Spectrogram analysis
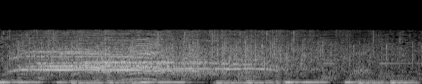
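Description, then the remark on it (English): A crowd applauds steadily to show how many Democrats are present, a dense wash of clapping with scattered cheers and whoops, while a low humming voice or drone rumbles underneath throughout. “So by your applause, how many Democrats do we have tonight?”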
